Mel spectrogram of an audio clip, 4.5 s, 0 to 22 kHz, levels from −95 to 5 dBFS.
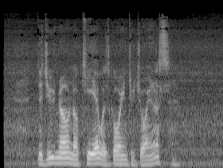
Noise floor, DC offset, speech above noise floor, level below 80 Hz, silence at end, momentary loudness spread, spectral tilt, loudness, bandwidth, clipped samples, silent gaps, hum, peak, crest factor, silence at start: -41 dBFS; under 0.1%; 22 dB; -54 dBFS; 0 s; 24 LU; -5.5 dB/octave; -20 LUFS; 15 kHz; under 0.1%; none; none; -4 dBFS; 18 dB; 0.05 s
